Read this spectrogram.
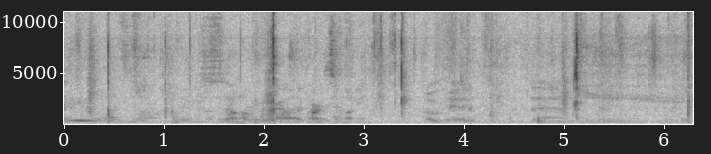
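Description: A deck of cards is shuffled by hand.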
